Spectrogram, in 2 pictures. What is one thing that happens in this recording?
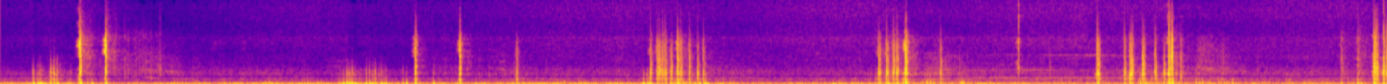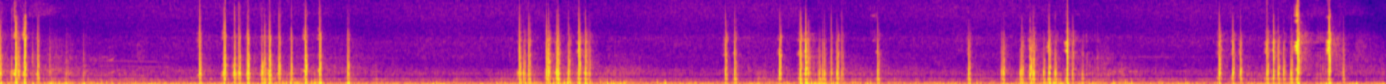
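Fireworks burst with deep, rumbling booms.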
